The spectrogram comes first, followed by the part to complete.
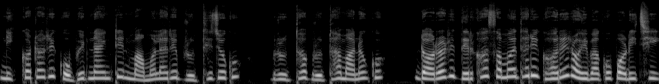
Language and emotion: Odia, fearful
